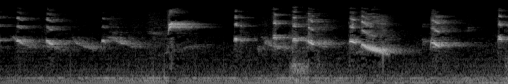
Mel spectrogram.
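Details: Green-winged saltator (trinca-ferro): female calling to stir a quiet male into song, with a male singing. Slurred whistled notes mixed with sharp high chirps, irregular, about one and a half per second, over a faint low hum.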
